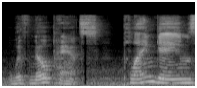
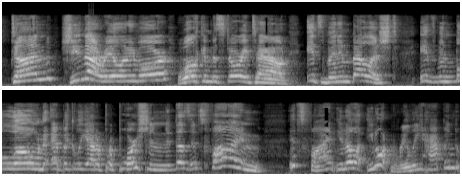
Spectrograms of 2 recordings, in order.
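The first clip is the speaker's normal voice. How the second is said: loud, high mock-defensive proclamation; hammed-up outburst; 9 semitones higher, 8 dB louder than usual. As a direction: burst out defiantly, high and loud. Mock outburst confessing the embellishment.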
